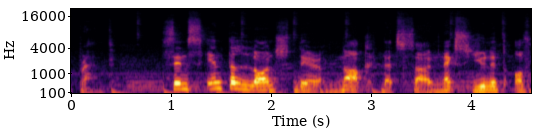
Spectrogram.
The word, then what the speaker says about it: NUC: bears intel's iconic brand since intel launched their knock that's a next unit of computing pronounced like lock these are their small form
